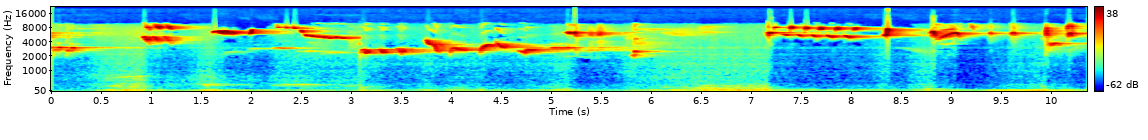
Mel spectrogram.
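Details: Orange-headed thrush (anis merah), a songbird praised as melodious, singing a varied run of clear whistled phrases, some sliding up or down and some high and thin, with short pauses and a steady low hum beneath.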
